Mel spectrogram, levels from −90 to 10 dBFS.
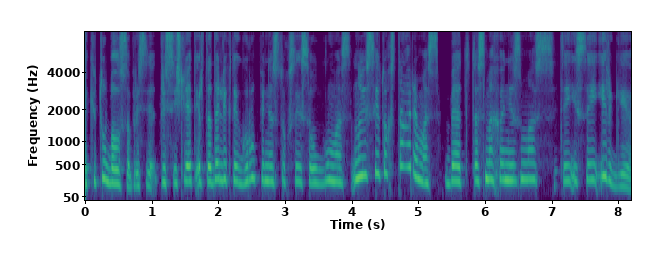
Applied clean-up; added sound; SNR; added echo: none; none; none; none.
